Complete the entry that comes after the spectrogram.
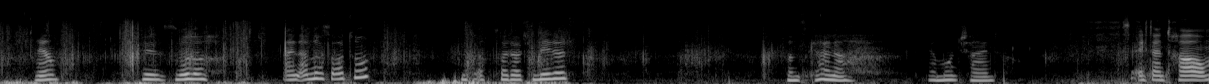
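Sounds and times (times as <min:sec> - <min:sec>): faint footsteps on sand: 0:00.0 - 0:08.4, 0:10.4 - 0:12.0.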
